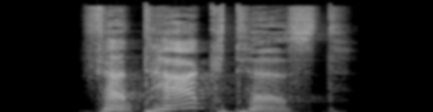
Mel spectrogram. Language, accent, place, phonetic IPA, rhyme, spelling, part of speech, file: German, Germany, Berlin, [fɛɐ̯ˈtaːktəst], -aːktəst, vertagtest, verb, De-vertagtest.ogg
- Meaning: inflection of vertagen: 1. second-person singular preterite 2. second-person singular subjunctive II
